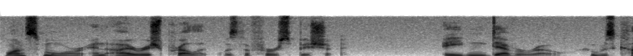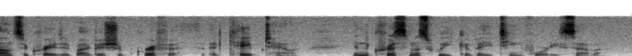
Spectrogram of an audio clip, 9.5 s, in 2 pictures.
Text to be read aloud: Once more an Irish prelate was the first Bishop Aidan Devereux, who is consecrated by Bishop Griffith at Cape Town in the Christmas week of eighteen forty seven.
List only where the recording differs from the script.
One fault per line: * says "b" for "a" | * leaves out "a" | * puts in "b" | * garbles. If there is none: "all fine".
* says "was" for "is"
